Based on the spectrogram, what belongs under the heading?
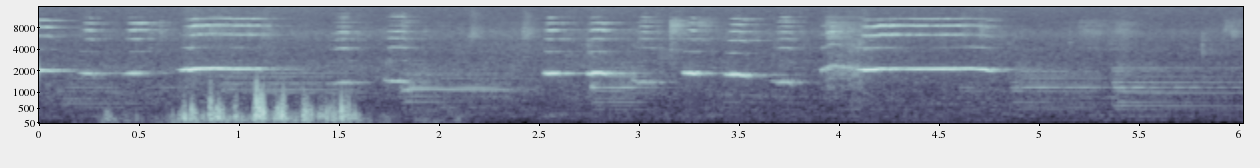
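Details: Cockatiels enjoying an electric fan at home: a burst of low rattling noise at the start, then a string of short whistled notes, some rising, one longer sliding whistle near the middle, and steadier tones at the end.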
